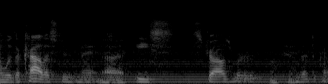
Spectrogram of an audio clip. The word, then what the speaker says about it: East Stroudsburg: Brianna was a college student at East Stroudsburg. Is that how you say it? East Stroudsburg University.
